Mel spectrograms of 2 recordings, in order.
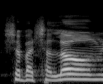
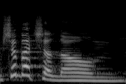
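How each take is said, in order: First: A big, louder Shabbat greeting to the room. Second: Slow, drawn-out Shabbat shalom; slower greeting. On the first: Rabbi greeting the congregation at the start, louder. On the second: Rabbi retrying the greeting with the congregation, slowly. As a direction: savor each word of the greeting. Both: Real, not acted. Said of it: "Let's try one more time".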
